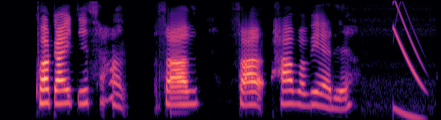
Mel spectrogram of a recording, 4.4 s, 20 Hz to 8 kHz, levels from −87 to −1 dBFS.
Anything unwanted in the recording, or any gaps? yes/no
yes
